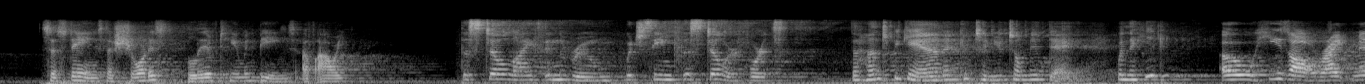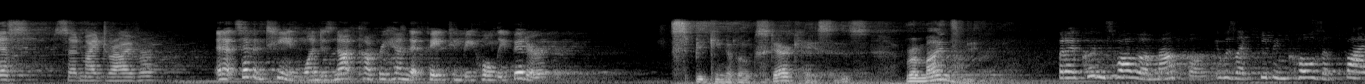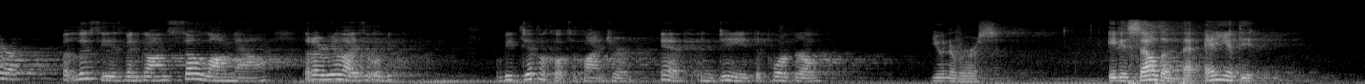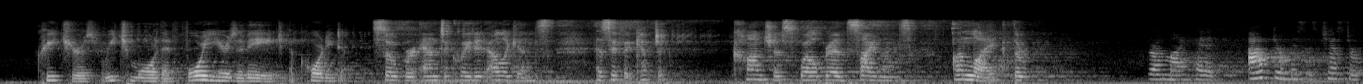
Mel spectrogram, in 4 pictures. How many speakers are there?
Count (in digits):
8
